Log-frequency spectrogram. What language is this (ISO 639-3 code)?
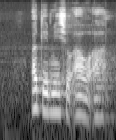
nso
